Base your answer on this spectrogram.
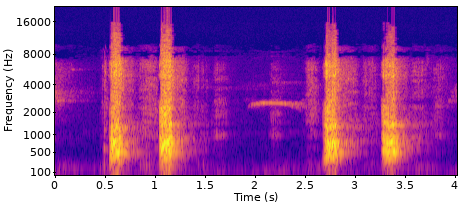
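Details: Golden retriever named Louis gives loud, deep barks in two pairs, each pair of quick woofs separated by a pause.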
